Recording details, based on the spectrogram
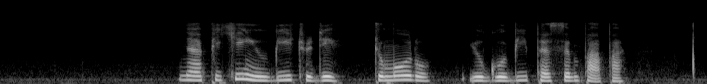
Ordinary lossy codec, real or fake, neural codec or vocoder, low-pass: none; real; none; 7.2 kHz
